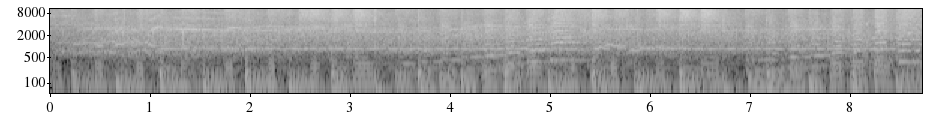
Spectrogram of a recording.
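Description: Live trot band playing an upbeat instrumental intro: a steady drum and bass beat with keyboards, and a long held note over it from about a second in.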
